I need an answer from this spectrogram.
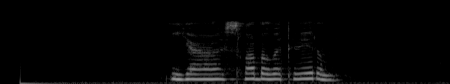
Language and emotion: Russian, neutral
